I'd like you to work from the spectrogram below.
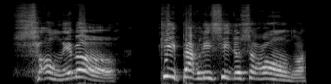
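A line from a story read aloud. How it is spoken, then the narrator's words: Terrible voice. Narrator (French): reprit le prince Azor d'une voix terrible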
